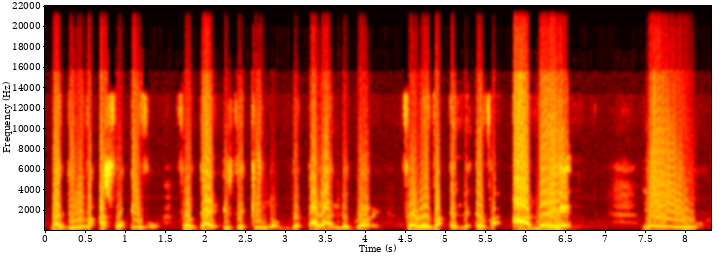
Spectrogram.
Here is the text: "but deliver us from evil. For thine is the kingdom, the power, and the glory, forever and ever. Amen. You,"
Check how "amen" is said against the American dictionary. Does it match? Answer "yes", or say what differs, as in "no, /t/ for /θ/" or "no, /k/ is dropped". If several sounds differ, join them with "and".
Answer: yes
